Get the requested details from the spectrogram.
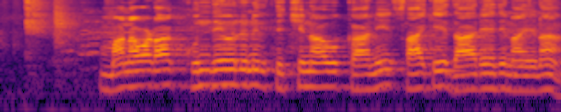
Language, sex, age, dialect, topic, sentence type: Telugu, male, 51-55, Southern, agriculture, statement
